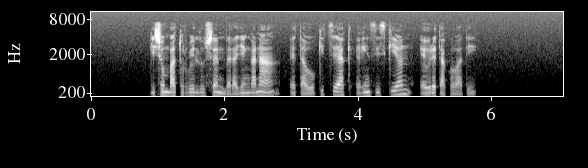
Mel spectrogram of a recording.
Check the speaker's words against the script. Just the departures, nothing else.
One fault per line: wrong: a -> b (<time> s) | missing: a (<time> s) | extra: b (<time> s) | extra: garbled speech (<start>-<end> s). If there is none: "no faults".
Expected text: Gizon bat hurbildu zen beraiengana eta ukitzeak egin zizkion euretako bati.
no faults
